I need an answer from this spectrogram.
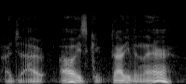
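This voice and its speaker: A man's voice: very deep voice, sing-song, fast talker, vocal fry, darkish tone. A man co-hosting a crude comedy podcast, making sardonic, swearing wisecracks while watching clips. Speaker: podcast co-host. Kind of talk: crude comedic reaction chat.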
